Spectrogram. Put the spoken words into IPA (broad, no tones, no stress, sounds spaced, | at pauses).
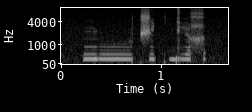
ŋ͡m uː t͡ʃ ɐ c ɡ i χ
